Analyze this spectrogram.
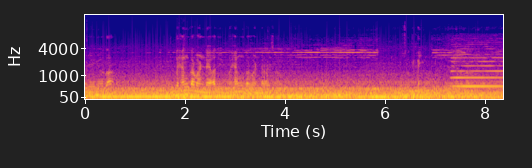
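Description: A car engine and tyres rumble steadily on a paved road, heard from inside the car.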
